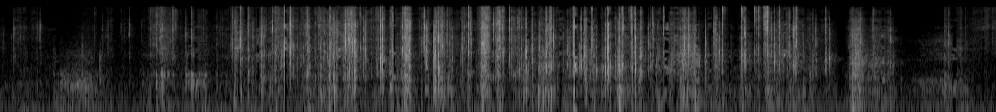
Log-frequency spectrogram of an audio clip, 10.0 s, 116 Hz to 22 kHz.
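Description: Blue wax-paper wrapper of a 1990 Bowman baseball card pack being torn open and crumpled: a dense crackling rustle that starts about a second and a half in and stops shortly before the end.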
